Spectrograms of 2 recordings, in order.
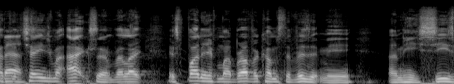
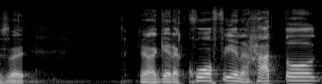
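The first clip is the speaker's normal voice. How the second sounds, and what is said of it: Put-on New Jersey accent. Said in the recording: “Do you want to hear my Jersey accent? ... It's probably terrible.”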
